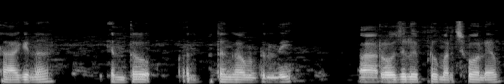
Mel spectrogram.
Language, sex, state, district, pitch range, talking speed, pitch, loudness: Telugu, male, Andhra Pradesh, Visakhapatnam, 110-120 Hz, 95 wpm, 115 Hz, -18 LUFS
